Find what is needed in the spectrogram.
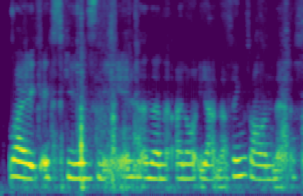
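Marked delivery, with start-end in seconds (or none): none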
